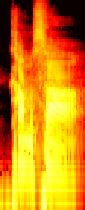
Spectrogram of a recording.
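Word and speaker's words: خمسة: আরবি ক্রমিক সংখ্যা 5 দেখতে এরকম, উচ্চারণ হবে খামসা।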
